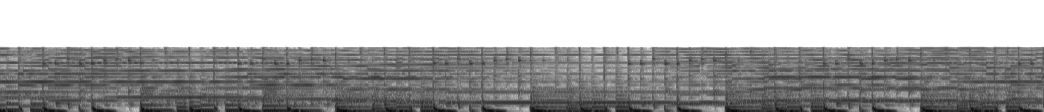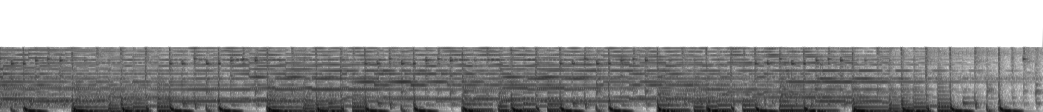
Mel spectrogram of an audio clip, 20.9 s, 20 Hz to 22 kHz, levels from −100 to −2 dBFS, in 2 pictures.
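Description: No faults can be heard anywhere in the clip.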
